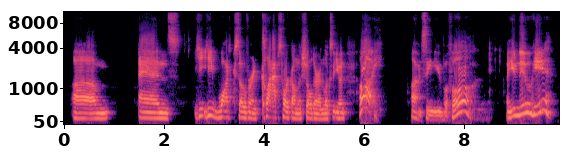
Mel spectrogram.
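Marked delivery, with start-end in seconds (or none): 5.9-9.7 put-on animated Australian accent, pitched up. Narrating a scene, a bearded man deep in his cups greets you, in an Australian accent. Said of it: "that's my Australian accent".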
